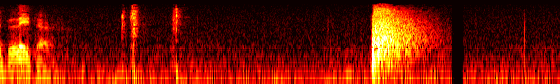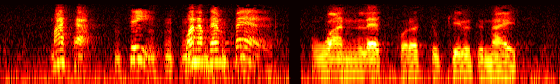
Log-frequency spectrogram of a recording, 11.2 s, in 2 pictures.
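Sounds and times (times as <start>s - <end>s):
speech: 0.1s - 1.4s, 6.1s - 10.9s
rifle shot fired as a warning: 3.7s - 4.5s.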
